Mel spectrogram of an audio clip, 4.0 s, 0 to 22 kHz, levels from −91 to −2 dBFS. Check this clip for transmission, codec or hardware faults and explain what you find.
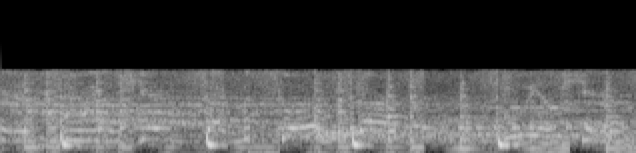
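No transmission, codec or hardware faults are audible anywhere in the clip.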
